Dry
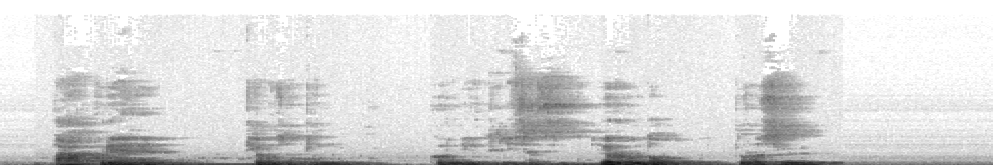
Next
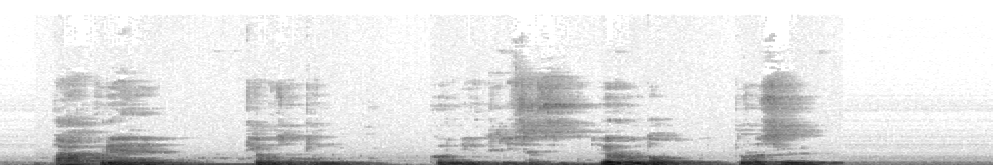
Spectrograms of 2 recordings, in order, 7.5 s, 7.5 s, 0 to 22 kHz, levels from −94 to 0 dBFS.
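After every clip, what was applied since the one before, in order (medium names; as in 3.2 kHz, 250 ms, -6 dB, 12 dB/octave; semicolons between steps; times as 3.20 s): peaking EQ 420 Hz +5.5 dB 1.5 oct; trim -3 dB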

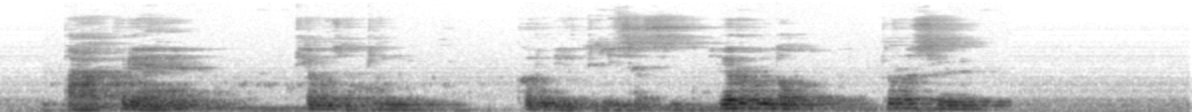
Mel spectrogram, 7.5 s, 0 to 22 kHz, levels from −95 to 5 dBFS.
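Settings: comb 3.9 ms, depth 41%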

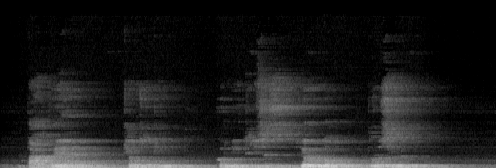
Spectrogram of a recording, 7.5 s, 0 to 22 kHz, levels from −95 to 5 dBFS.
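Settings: plate-style reverb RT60 2 s, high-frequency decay 0.85×, DRR -2.5 dB; trim -7.5 dB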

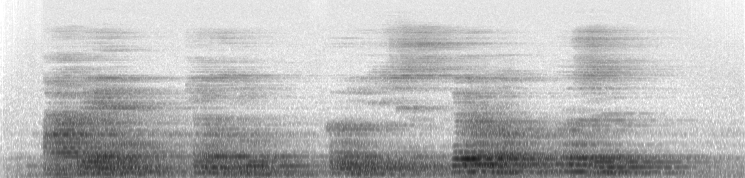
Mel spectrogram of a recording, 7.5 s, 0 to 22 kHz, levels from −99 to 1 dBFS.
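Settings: speakerphone echo 80 ms, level -7 dB; gated-style reverb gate 160 ms rising, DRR -6.5 dB; bit crusher 9-bit; trim -7.5 dB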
